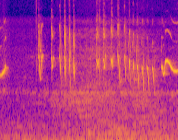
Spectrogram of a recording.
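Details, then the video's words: Bush warbler calling as a lure to coax stressed, stalled or quiet caged birds into singing, best at dawn or night; a short rising whistle, then quick runs of high ticking notes and a closing wavering whistle. "pelanduk semak ngecall pancingan ampuh burung bahan,macet,stress,susah bunyi agar cepat ngeplong"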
